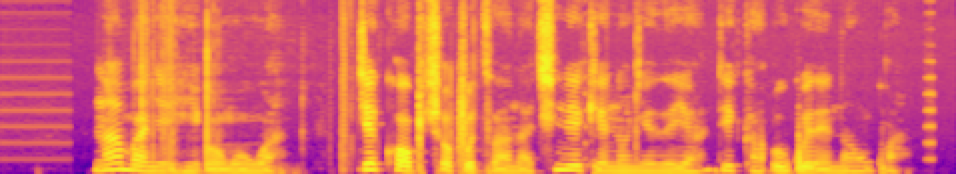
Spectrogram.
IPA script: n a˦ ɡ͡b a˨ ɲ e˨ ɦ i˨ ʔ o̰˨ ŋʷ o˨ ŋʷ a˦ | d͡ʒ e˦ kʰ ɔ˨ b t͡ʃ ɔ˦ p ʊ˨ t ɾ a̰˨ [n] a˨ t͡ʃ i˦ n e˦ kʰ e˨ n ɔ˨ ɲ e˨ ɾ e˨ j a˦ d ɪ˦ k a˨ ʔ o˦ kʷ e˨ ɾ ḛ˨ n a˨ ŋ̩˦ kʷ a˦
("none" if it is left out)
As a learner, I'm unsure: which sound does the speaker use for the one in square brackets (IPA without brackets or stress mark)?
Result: n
